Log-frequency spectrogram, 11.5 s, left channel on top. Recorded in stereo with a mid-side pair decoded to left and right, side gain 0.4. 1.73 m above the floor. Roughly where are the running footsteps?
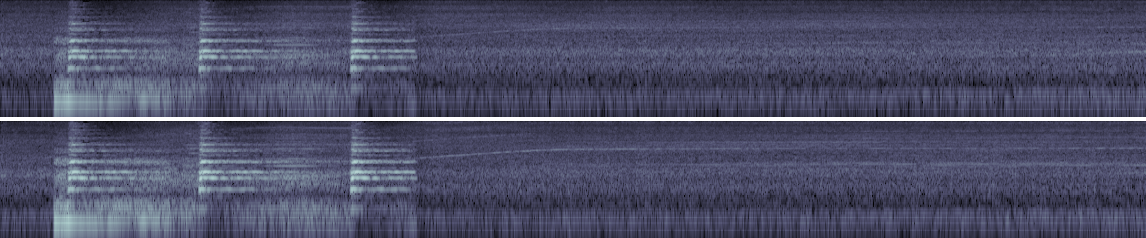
I don't hear running footsteps.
